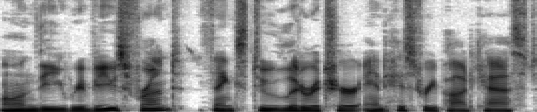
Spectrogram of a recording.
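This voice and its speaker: Calm in tone, a man talks at a medium pitch. His pace is fairly slow. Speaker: podcast host. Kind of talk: scripted narration. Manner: calm, even, formal.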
